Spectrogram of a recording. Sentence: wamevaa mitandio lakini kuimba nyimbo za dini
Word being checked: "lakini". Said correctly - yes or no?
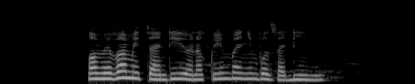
no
